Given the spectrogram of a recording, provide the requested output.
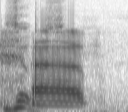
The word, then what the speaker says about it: Zoox: It's either Zoox or Zox. I've heard it said many different ways. So just say the zoo and drop the X on that. – Zoox.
